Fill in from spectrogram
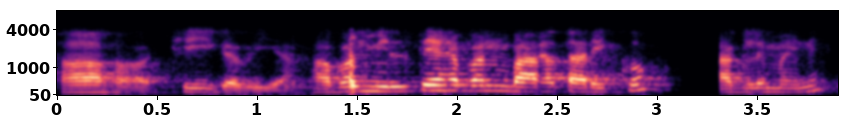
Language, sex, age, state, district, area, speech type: Hindi, male, 18-30, Madhya Pradesh, Balaghat, rural, conversation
